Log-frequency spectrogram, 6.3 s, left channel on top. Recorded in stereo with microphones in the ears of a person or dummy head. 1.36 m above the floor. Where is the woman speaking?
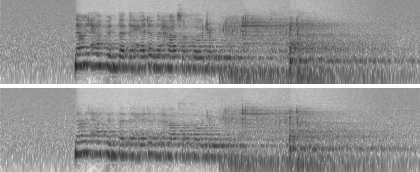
30° left (ahead or behind), 2.5 m.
